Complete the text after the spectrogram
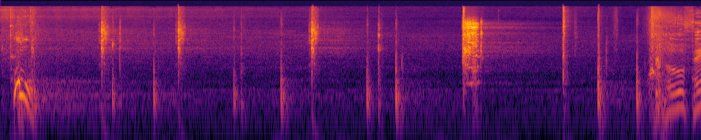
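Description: A walking cane taps sharply on a hard floor.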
